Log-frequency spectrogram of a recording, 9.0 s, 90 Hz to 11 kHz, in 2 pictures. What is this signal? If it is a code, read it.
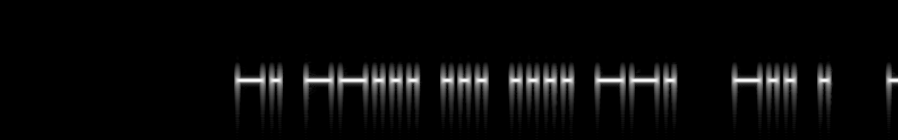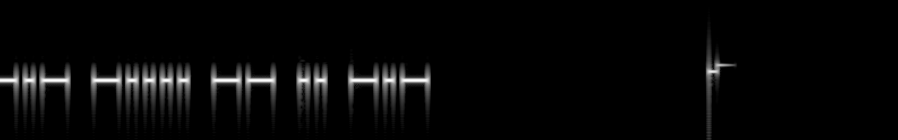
Morse code, heard as a keyed tone, about 28 wpm, 700 Hz. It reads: N7SHG DE K6MIK
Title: USA Callsign DE Callsign - 5 Characters - 28wpm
